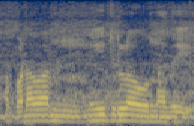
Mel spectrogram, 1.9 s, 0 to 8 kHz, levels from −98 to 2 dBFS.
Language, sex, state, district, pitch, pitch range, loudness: Telugu, male, Andhra Pradesh, Krishna, 130 Hz, 120-135 Hz, -20 LUFS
